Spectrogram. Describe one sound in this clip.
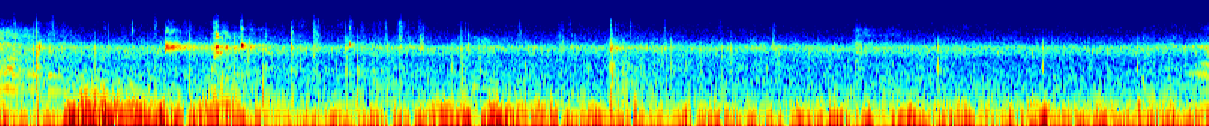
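Tennis balls are struck with rackets, with sharp pops echoing outdoors.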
